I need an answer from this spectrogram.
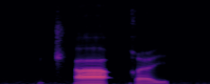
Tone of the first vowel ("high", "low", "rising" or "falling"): high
